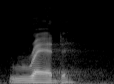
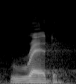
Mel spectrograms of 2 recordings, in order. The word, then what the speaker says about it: read: pronunciación es diferente se se pronuncia como el color rojo read red en el pasado se escribe igual pero se pronuncia diferente se pronuncia red muy bien Drive se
